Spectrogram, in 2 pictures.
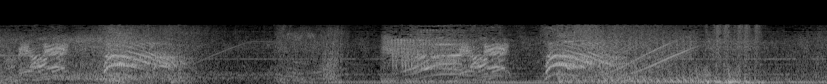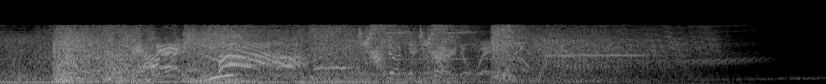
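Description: Energy blasts roar and explode in a fight.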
